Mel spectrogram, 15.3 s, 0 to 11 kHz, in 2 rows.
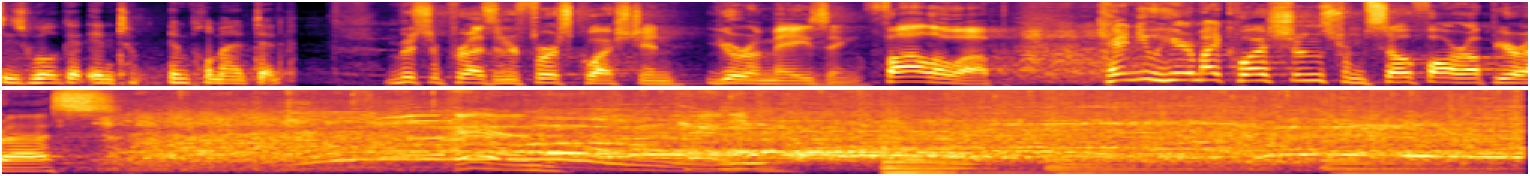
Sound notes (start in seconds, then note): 8.2 laughter; 11.4 cheers and applause; 12.0 piano riff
